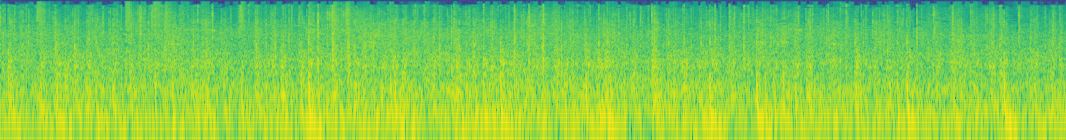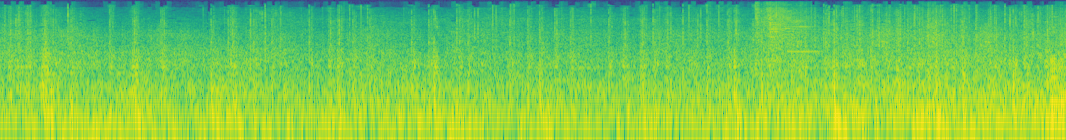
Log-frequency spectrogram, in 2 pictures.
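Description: Battle in the video game Line War, including a nuke going off, heard as a dense, continuous rumble of explosions and gunfire that stays loud and unbroken throughout.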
